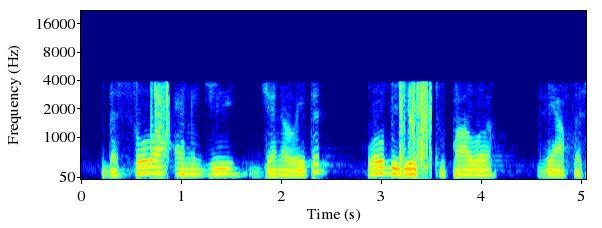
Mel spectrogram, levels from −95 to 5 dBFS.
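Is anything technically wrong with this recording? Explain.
Yes, two things stand out.

The whole clip has been through a G.723.1 codec, and heavily. Nothing gets past about 3.8 kHz, so the speech is dull and boxy. The codec works in 30 ms frames and refreshes its model of the voice slowly, so consonants smear together and there's a rough, hoarse edge to everything. The amount of damage fits a bitrate of around 6 kbit/s.

Then from 3.18 to 3.50 s there's a burst of cable scratch noise: a dense, uneven rustle that sits a little above the speech level for about a third of a second. It's likely a worn cable, jack or control being moved, with the contact resistance jumping around rapidly and spraying those irregular noise bursts into the signal before it settles down again.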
